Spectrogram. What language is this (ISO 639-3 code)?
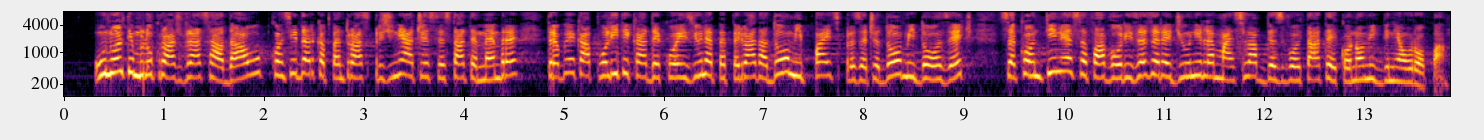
ron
